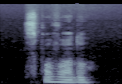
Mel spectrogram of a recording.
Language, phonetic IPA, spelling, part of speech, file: Polish, [s‿pɔˈvɔdu], z powodu, prepositional phrase, LL-Q809 (pol)-z powodu.wav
